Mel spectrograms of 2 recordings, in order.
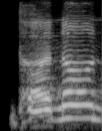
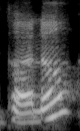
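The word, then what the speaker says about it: धन: Dhana na should be full, not dhan. It is dhana mana madanvitaha.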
